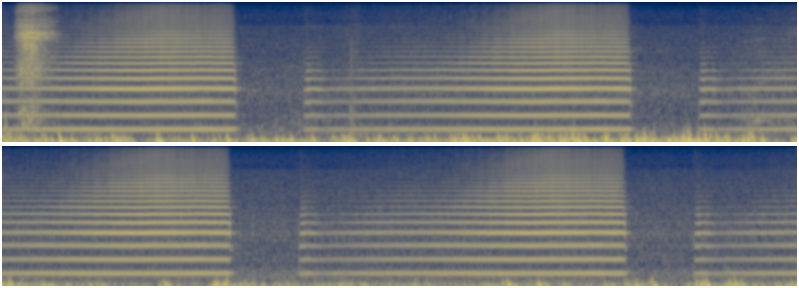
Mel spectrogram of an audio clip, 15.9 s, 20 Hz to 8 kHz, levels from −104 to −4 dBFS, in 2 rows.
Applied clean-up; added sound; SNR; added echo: none; Trumpet; -1 dB; none.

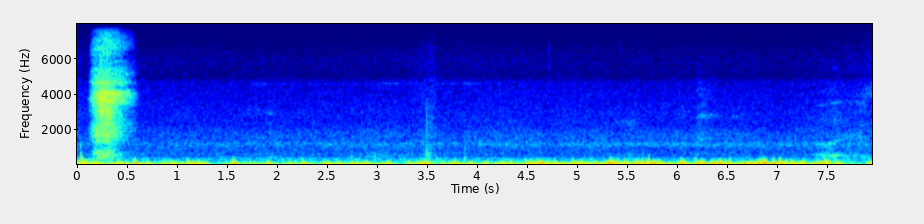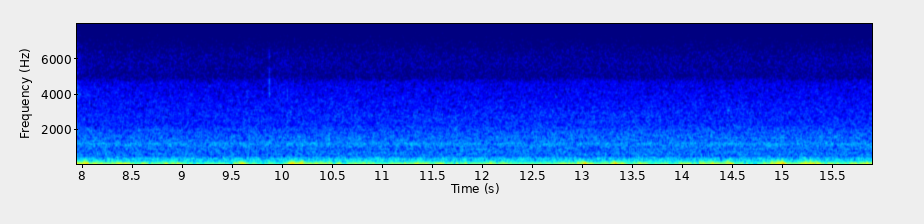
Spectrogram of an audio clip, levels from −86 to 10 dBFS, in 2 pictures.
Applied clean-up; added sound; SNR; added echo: none; none; none; none.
